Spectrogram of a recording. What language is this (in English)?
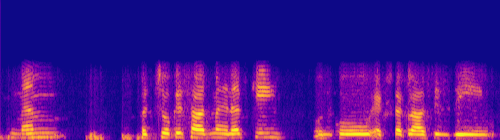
Urdu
